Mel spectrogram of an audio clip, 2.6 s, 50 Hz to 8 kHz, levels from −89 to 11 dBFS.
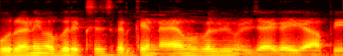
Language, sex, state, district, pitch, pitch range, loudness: Hindi, male, Punjab, Pathankot, 110 Hz, 95-110 Hz, -16 LUFS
